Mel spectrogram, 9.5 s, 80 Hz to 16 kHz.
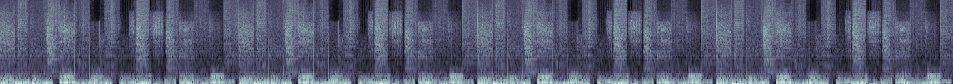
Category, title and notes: Instrument samples > Percussion
This 201bpm Drum Loop is good for composing Industrial/Electronic/Ambient songs or using as soundtrack to a sci-fi/suspense/horror indie game or short film.
Ambient, Industrial, Loopable, Samples, Soundtrack, Underground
